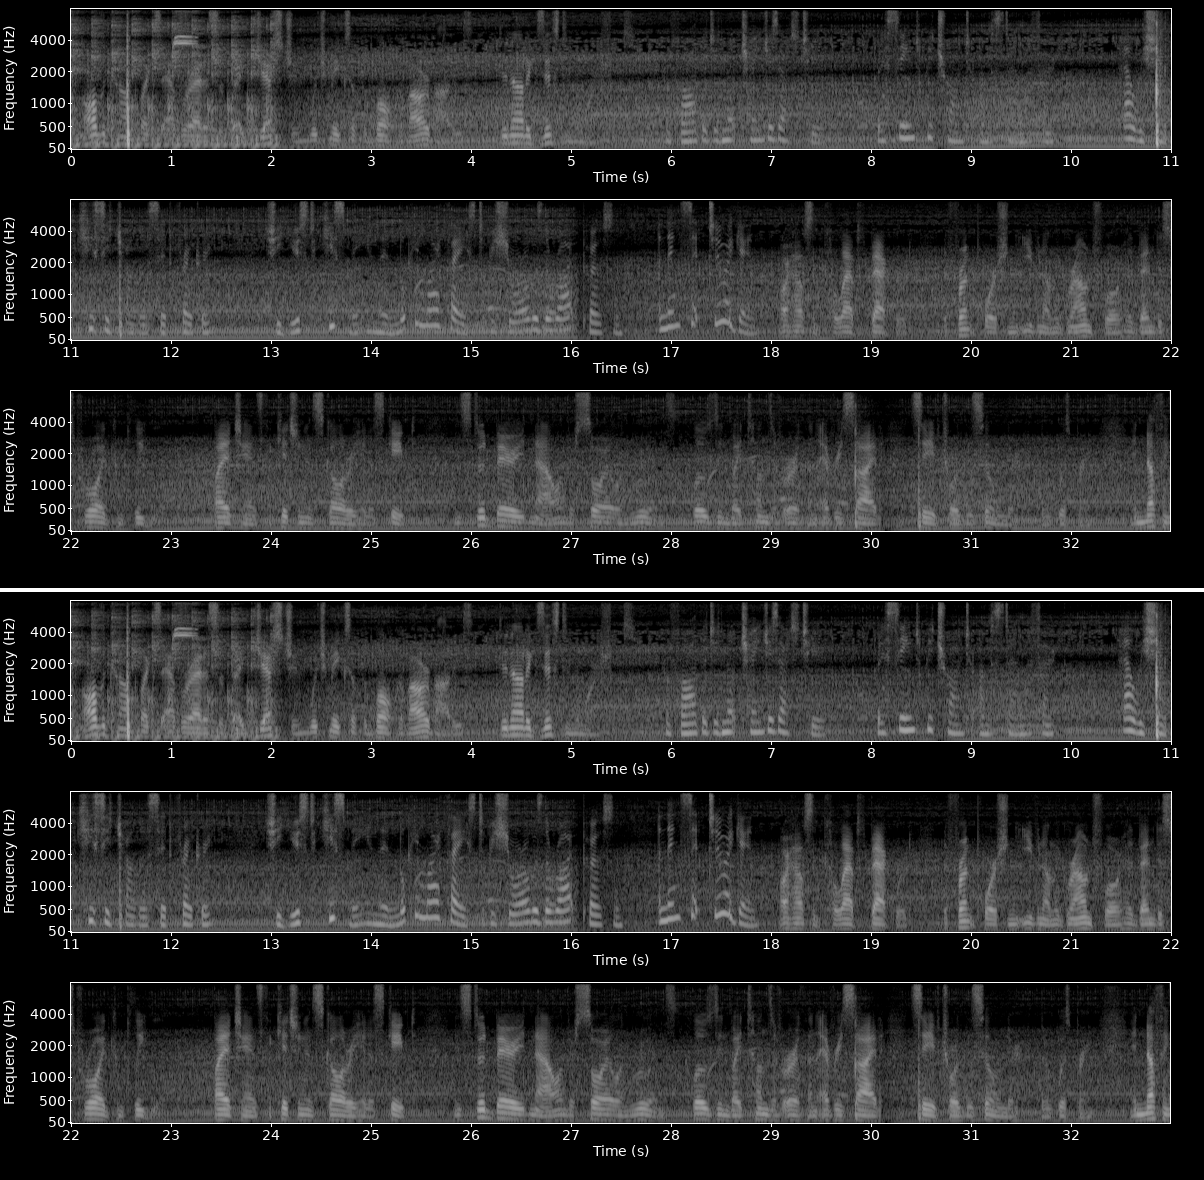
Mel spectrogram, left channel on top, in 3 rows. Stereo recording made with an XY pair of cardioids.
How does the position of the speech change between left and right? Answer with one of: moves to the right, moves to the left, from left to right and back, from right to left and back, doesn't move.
doesn't move.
